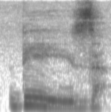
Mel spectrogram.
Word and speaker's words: these: Another word is was, because, these, those, please, always. So these are some very common words that we use all the time that are spelled with an S and pronounced with the Z sound.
